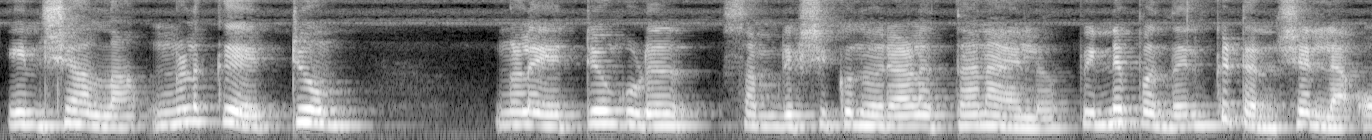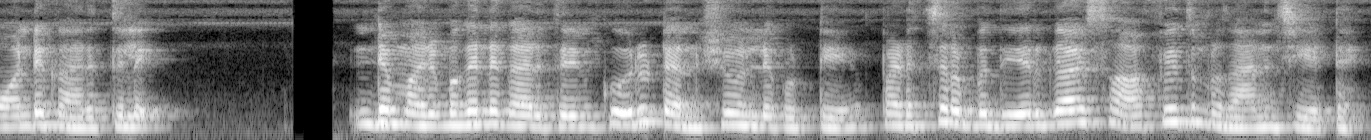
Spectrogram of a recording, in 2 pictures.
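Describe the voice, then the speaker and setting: A woman with a Malappuram Malayalam accent voicing a gentle, caring elderly father in a storybook tale. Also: mid-range voice, brisk, natural voice. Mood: tender. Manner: soft and comforting.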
